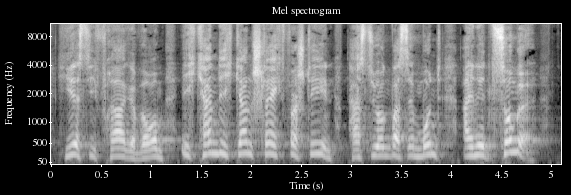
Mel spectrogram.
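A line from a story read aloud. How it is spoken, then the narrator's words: Venomous call. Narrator (German): rief Herr Lehmann giftig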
